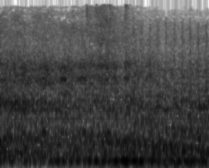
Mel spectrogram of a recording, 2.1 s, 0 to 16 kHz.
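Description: A private helicopter's engine drones steadily, a constant, even roar with a low hum running through it and no break in loudness, flying back to a 55th-story penthouse in Toronto. No voices are heard.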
